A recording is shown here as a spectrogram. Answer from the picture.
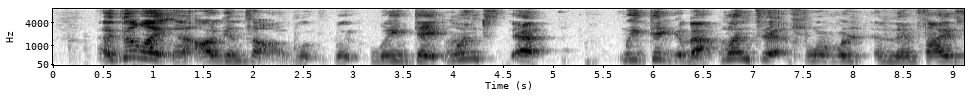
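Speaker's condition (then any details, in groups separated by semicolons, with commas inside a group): Cerebral palsy; from birth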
